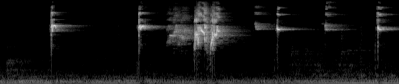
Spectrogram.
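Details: Lovebird singing: thin, sharp, high ticks with quick downward slides, repeated at uneven intervals, broken by a longer grating chatter in the middle; low hum in the background.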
